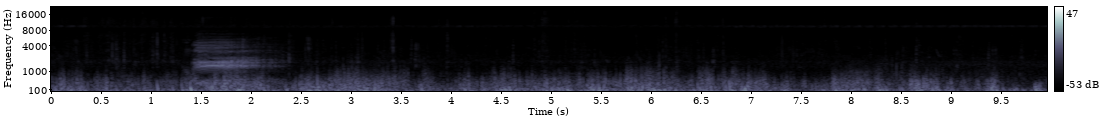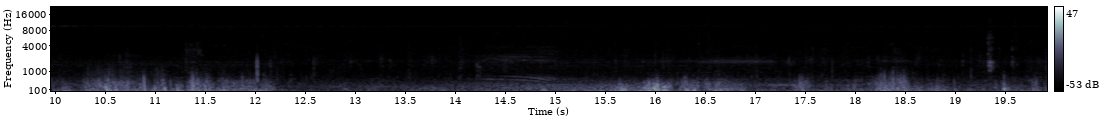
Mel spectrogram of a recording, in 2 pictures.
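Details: Roaming cows in open fields calling for friends; long low moos run through the first twelve seconds, then quieter calls follow with a short higher bleating note and rustling, thudding noise.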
